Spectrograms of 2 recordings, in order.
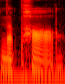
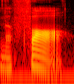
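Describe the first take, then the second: First: The middle consonant is a P sound. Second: The middle consonant is an F sound. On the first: The speaker calls it right. "we would pronounce this as Nepal" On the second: The speaker calls it wrong. "even though they refer to it as Nafal"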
